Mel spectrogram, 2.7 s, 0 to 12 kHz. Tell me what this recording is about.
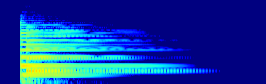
Dissonant Piano Sting 3
A soft sting made in Logic Pro X.
I'd love to see it!
inquisitive, stinger, dramatic, short, hit, horror, drama, reveal, movie, eerie, quiet, chord, soft, spooky, piano, sting, cinematic, realization, musical, dissonant, suspense, dark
